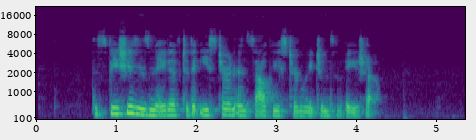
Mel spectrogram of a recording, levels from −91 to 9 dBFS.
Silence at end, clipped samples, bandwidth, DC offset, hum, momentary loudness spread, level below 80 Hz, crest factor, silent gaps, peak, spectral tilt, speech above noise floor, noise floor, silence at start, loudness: 1.1 s; under 0.1%; 8 kHz; under 0.1%; none; 12 LU; -60 dBFS; 18 dB; none; -4 dBFS; -6.5 dB/octave; 51 dB; -70 dBFS; 0.7 s; -20 LUFS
